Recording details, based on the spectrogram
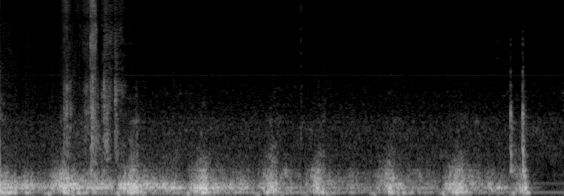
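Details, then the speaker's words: Simulated heart sounds with a low, rumbling murmur running continuously through each beat: continuous murmur from a ruptured sinus of Valsalva draining into the right atrium. "Ah y otra cosa dónde más cuando se rompe la aurícula izquierda por algún motivo se rompe el ceno Val salva y drena a la aurícula derecha se puede sentir este soflo se los hao Escuchar una vez"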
